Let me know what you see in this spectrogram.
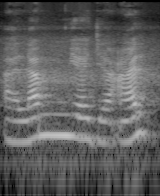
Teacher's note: mim sukun bertemu dengan huruf ya. Hukum tajwidnya adalah izhar syafawi. Mimnya dibaca dengan jelas.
